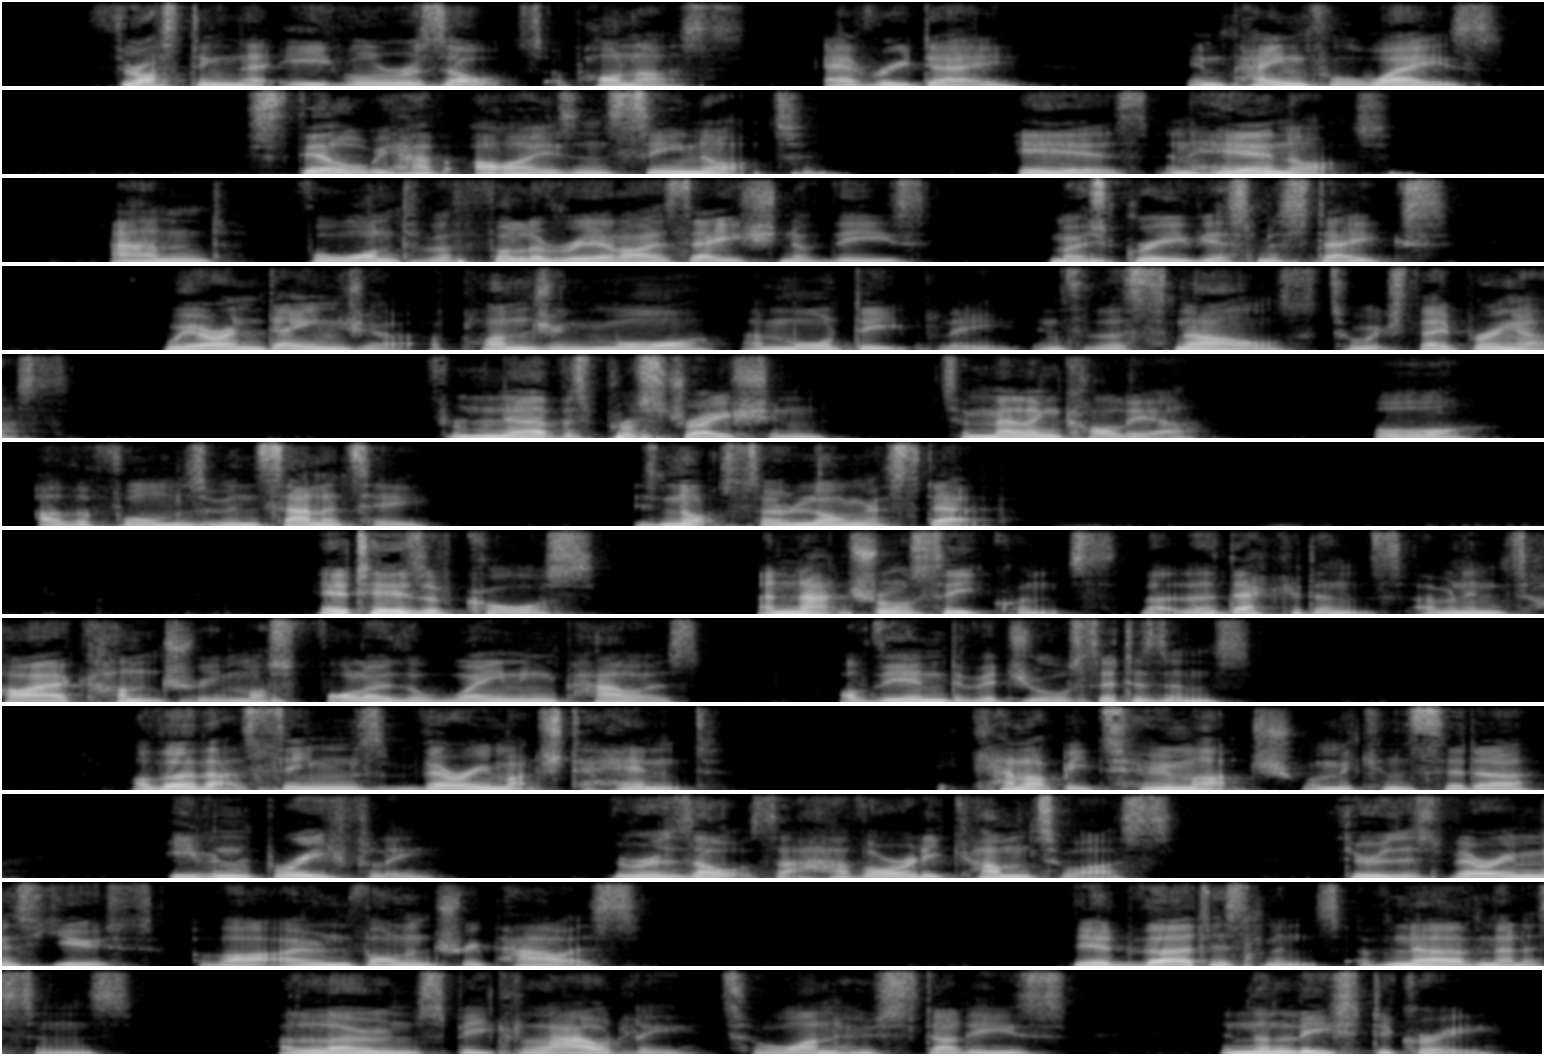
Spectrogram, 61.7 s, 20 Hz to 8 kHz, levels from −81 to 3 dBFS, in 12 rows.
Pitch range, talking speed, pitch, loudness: 105-140 Hz, 135 wpm, 120 Hz, -21 LUFS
